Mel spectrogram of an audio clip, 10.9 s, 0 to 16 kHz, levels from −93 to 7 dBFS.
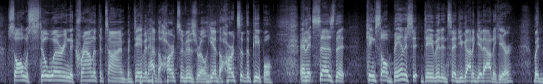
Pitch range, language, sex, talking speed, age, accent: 145-180 Hz, English, male, 225 wpm, 40-59, American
